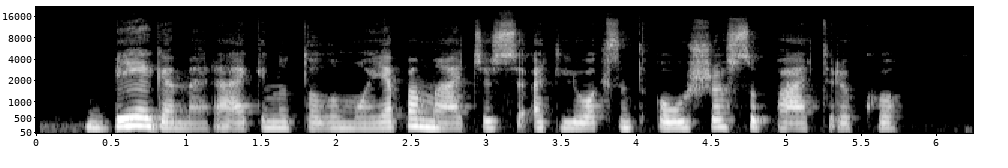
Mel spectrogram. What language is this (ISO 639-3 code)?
lit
